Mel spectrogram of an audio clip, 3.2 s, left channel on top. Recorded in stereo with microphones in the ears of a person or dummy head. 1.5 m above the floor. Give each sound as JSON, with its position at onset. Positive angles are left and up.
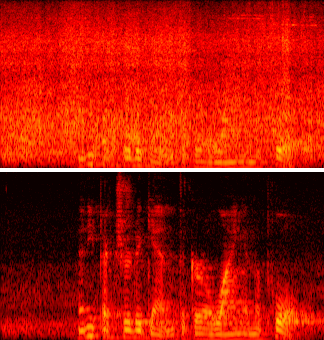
{"t": 0.8, "sound": "a man speaking", "side_deg": -60, "distance_m": 1.1}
